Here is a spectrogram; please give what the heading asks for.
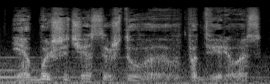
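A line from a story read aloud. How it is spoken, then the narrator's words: Muttered reply. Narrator (Russian): пробормотал он в ответ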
